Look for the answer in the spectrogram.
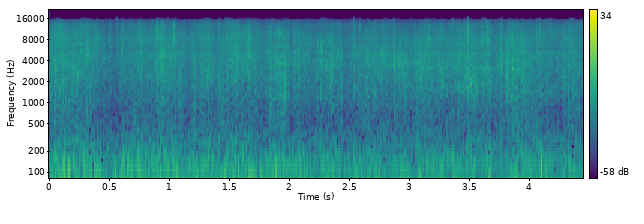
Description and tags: paper rustle 2
Paper rustled in front of mic
crumple, paper, rustle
